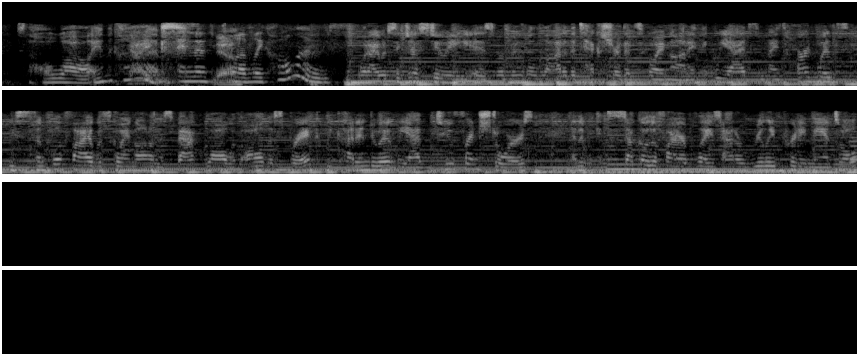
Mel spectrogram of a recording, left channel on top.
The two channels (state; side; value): silent; right; digital silence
